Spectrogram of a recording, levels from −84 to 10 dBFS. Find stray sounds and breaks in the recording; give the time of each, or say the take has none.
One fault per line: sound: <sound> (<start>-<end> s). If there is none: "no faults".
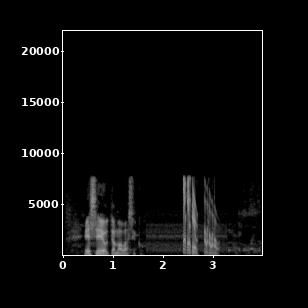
sound: chirp (2.4-3.2 s)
